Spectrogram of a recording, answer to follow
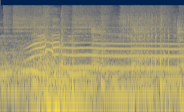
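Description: Soft cartoon background music with sustained held notes. About half a second in, a cartoon character's short, rising, whiny squeal cuts across it.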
